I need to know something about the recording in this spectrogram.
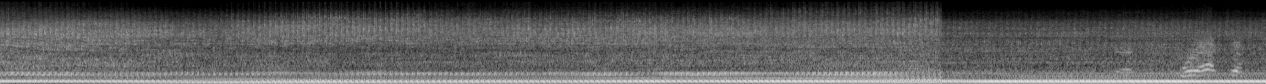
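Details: Brand-new fuel-injected 350 Chevy V8 on first run, RPM raised slightly under light load, 18 in vacuum, 60 lb oil pressure: even, deep burble at steady idle with no knocks, misses or ticking. Motor judged to sound fine; normal idle.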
